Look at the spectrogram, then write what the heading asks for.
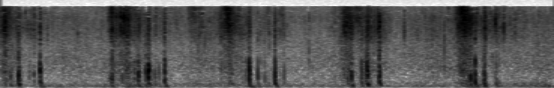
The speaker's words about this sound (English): I'm still crunching through snow, and it is really bitter out here tonight.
